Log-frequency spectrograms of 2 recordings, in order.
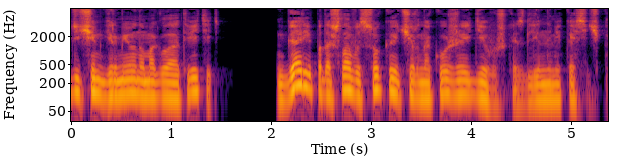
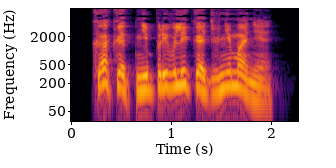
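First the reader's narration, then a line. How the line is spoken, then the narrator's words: Laughing. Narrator (Russian): засмеялся Рон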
